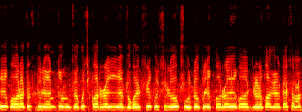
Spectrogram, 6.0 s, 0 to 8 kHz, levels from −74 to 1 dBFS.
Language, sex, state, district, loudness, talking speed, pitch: Hindi, female, Bihar, Madhepura, -12 LUFS, 200 wpm, 205 Hz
